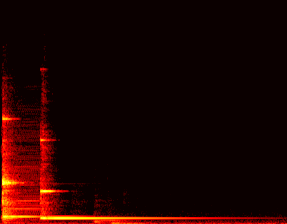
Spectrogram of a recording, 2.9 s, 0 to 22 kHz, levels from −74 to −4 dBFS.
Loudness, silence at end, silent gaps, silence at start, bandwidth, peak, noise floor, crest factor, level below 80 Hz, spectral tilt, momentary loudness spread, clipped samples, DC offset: -22 LUFS; 0 s; none; 0 s; 16 kHz; -2 dBFS; -49 dBFS; 24 dB; -50 dBFS; -1 dB/octave; 22 LU; under 0.1%; under 0.1%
